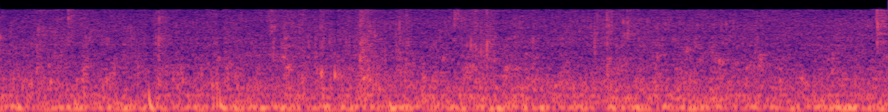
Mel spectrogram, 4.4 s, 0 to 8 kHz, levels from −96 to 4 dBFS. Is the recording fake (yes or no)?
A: no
